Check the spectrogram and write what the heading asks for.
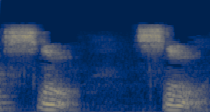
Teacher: सीन नहीं पढ़ना, सौद को आपने मोटा अदा करना है। सो, सो, ताकि सीन और सौद में आपको डिफरेंस पता चल जाए, पता चलेगा आप सौद पढ़ रहे हैं।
